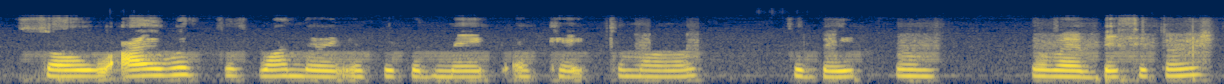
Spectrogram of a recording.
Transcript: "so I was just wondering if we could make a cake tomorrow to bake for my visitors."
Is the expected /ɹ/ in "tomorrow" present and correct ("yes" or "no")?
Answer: yes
